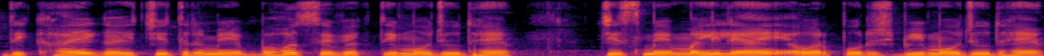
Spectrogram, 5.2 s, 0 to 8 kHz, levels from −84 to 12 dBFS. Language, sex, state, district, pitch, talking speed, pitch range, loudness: Hindi, female, Delhi, New Delhi, 190 Hz, 185 wpm, 180-210 Hz, -14 LUFS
